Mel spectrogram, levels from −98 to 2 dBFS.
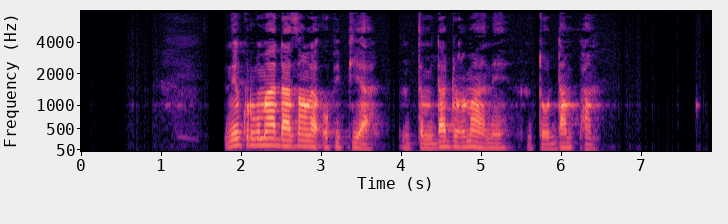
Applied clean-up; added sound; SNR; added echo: none; none; none; none.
